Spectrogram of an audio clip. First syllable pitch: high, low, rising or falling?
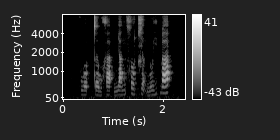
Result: low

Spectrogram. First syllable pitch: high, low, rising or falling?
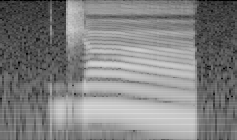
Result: falling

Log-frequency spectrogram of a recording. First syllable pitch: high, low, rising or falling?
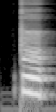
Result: falling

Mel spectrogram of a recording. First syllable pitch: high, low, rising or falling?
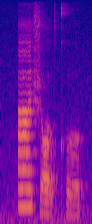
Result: high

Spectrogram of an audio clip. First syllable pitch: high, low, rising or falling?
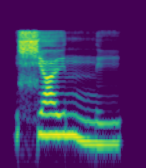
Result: high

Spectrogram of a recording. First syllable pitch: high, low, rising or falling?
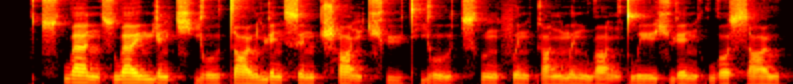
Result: falling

